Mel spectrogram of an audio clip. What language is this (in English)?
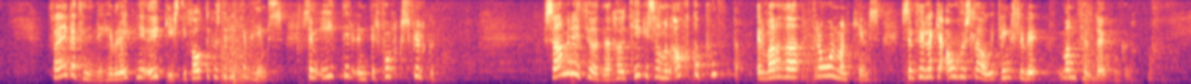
Icelandic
